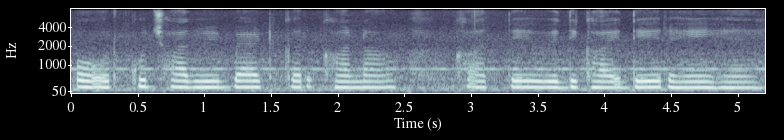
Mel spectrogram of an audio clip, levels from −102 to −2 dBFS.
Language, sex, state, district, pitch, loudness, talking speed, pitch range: Hindi, female, Haryana, Charkhi Dadri, 215 Hz, -14 LUFS, 125 wpm, 210-220 Hz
